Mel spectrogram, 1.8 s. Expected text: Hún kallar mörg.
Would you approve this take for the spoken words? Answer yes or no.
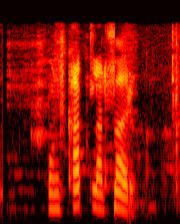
yes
